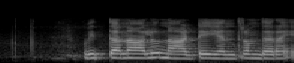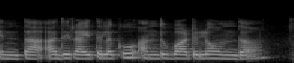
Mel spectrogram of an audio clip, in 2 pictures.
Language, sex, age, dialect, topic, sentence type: Telugu, male, 18-24, Telangana, agriculture, question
